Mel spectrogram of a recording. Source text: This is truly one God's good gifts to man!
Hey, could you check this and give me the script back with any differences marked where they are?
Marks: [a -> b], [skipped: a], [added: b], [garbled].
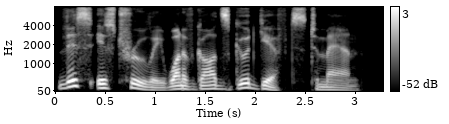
This is truly one [added: of] God's good gifts to man!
